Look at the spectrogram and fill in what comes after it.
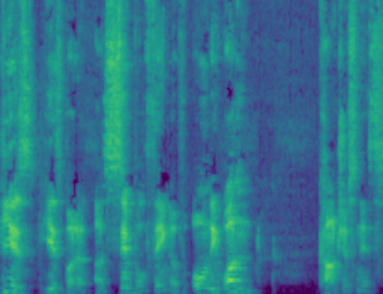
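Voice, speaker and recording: A man does a put-on character voice at a fairly high pitch and a fairly slow pace. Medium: actual play. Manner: formal, lofty.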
